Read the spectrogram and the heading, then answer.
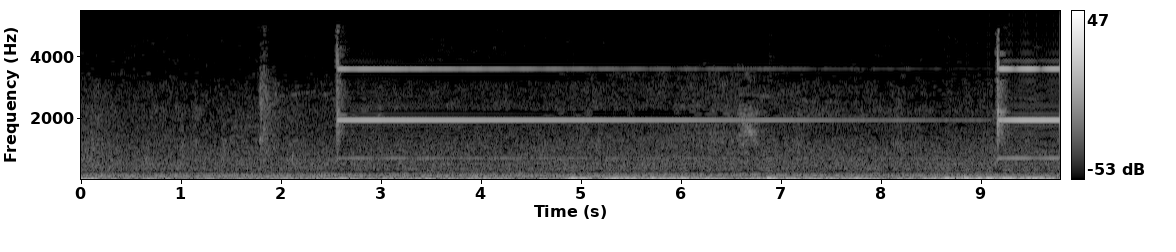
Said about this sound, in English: Now going to ring the gong three times. Please listen to where we sound from the gong and let the third ding of the gong take you out from your meditation.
